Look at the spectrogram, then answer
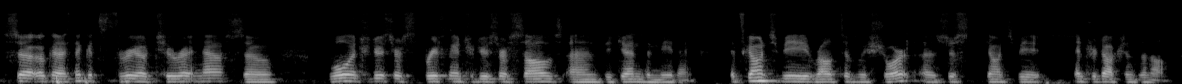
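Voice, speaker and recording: A teenage boy from South Korea, a student organizer hosting a casual video call meeting, talking haltingly with lots of fillers. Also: medium pitch, little pitch movement, darkish tone, dry recording, rough recording. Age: teens.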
